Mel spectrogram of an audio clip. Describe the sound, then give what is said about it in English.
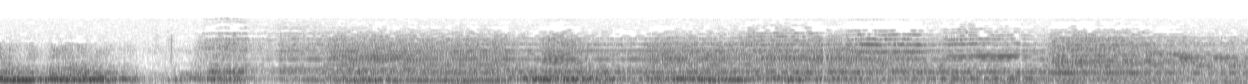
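An old Liberian lion roars loudly, a deep, rumbling, drawn-out roar that carries on for several seconds with rough, growling texture and no voices. “Nobody answered me but an old Liberian lion.”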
